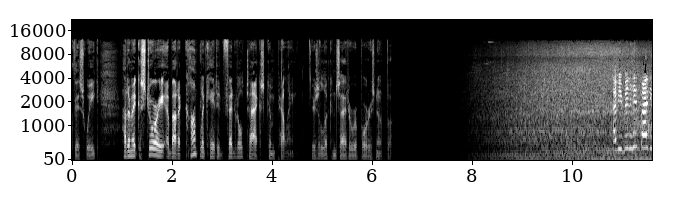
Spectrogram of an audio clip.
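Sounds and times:
speech: 0.0s - 6.5s, 10.8s - 11.5s
steady roadway traffic at a snowy corner of 7th and Pennsylvania Avenue, Washington: 7.7s - 11.5s.

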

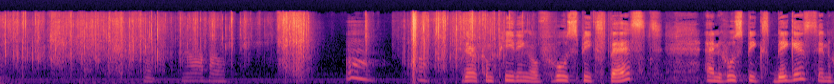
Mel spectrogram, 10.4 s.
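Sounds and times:
paper pages ripped off notepads in a mime act: 0.0s - 4.0s, 5.0s - 6.6s
speech: 5.8s - 10.4s.

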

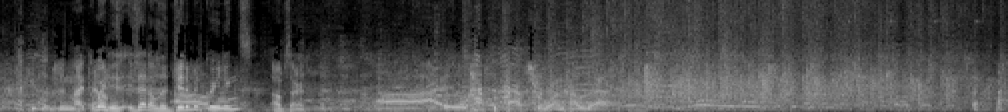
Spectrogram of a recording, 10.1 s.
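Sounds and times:
laughter: 0.0s - 0.9s, 2.9s - 6.4s
speech: 0.2s - 6.4s
audience applause: 5.0s - 10.0s.

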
